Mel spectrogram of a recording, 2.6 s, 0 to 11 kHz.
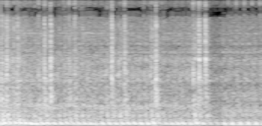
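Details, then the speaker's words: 1991 Kawasaki Bayou 300 4x4 ATV, cold start: loud metallic clanks about twice a second over the single-cylinder idle; knock only when cold, gone once warm, unchanged by an oil change. "you guys hear that knock only when it's cold once it warms up doesn't make that noise anymore"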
